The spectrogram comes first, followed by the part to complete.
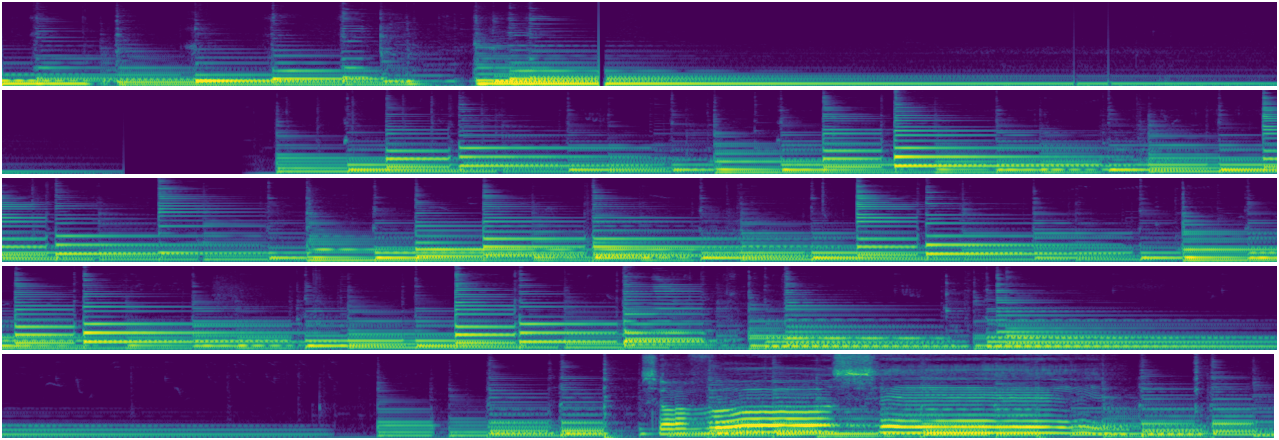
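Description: Acoustic guitar music: a chord rings out and fades to a brief silence about seven seconds in. Then the guitar starts again with a steady run of plucked notes over a bass line.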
